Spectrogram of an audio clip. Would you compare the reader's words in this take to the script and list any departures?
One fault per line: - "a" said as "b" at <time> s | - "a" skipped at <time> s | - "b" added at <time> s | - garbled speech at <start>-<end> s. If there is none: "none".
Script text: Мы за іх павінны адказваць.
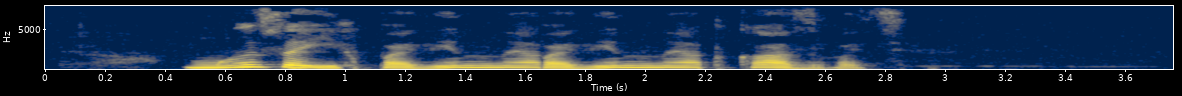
- "павінны" added at 1.7 s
